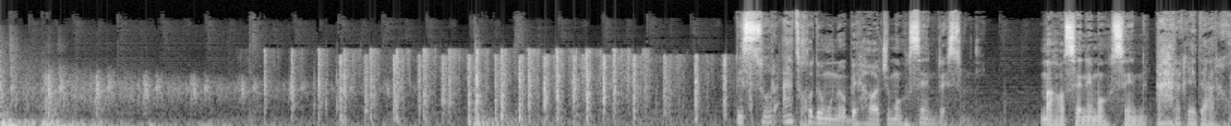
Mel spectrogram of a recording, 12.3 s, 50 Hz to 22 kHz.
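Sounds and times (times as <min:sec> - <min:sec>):
mine explosion deep rumbling boom: 0:00.0 - 0:03.0
sharp cracking bursts: 0:00.0 - 0:07.7
speech: 0:07.4 - 0:12.3.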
